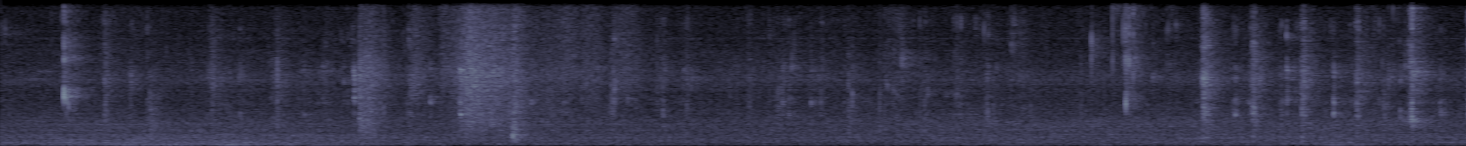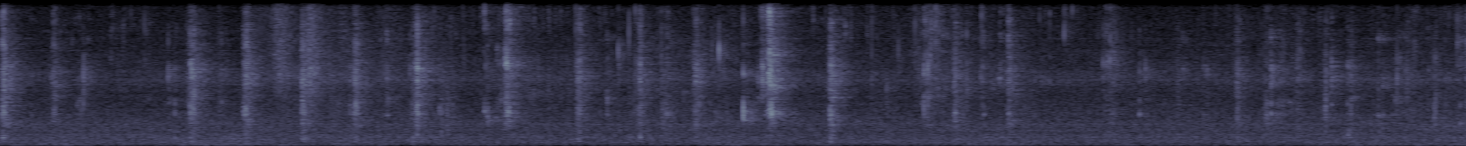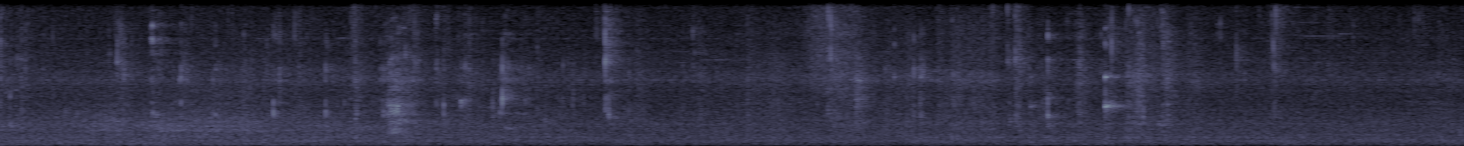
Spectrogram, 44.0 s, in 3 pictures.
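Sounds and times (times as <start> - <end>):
wet chewing with mouth clicks: 6.0 - 29.7, 30.4 - 36.4, 37.5 - 42.3.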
